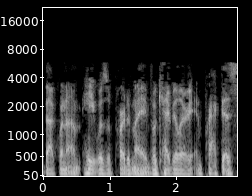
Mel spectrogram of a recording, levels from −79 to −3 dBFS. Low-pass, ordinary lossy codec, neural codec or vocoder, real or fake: 7.2 kHz; MP3, 24 kbps; none; real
